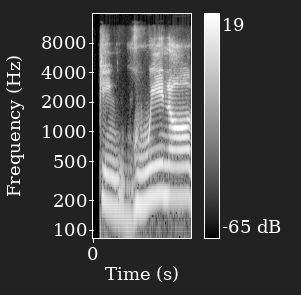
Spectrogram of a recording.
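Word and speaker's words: pingüino: it a lot but you'll hear it more like pinguino the U comes back and we do pronounce it there are so few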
